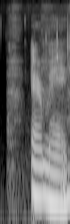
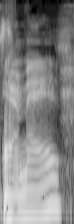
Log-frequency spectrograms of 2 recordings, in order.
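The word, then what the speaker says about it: Hermès: Hermes. Hermes. Then how about spelling it with an A? Hermes.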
